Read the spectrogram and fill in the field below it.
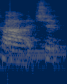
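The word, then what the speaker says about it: Kotch: Mitch Cotch. It rhymes with watch.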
